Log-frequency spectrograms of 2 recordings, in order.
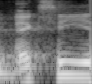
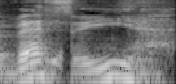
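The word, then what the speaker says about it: Vecsey: Peter Vexy, is it? Peter Vesey.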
